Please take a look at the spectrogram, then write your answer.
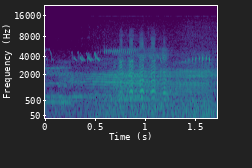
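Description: A sheep sound effect used as a transition gives one long, wavering bleat that swells slightly in the middle, heard alone and fairly close.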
